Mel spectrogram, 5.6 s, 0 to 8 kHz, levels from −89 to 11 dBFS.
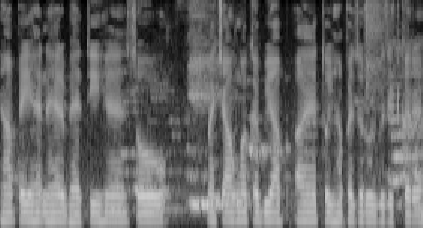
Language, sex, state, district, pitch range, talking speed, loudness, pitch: Hindi, male, Uttarakhand, Tehri Garhwal, 110-115 Hz, 190 wpm, -17 LUFS, 115 Hz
